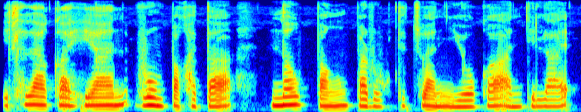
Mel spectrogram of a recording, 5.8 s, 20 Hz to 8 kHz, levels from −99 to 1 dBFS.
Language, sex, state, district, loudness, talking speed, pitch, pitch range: Mizo, female, Mizoram, Aizawl, -17 LUFS, 145 wpm, 185 Hz, 170-205 Hz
